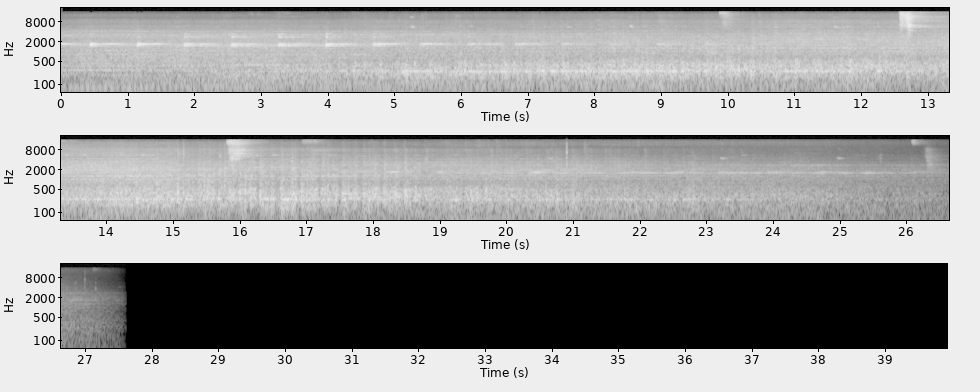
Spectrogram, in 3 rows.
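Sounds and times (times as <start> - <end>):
train wheels rumbling on rail: 0.0 - 27.3.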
